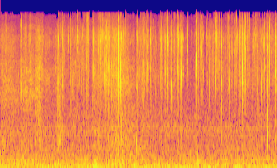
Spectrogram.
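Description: Long fingernails scratch and tap a round, flat, coiled woven seagrass coaster (a straw trivet). The result is a steady, dry, crinkly scratching that is mostly bright and high, with little low end. Sharp, clicky taps stand out now and then.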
